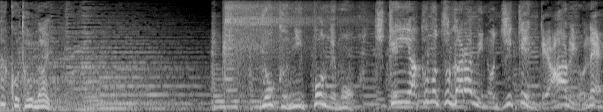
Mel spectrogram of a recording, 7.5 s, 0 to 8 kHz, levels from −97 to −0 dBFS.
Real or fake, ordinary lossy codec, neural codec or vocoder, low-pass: real; none; none; none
